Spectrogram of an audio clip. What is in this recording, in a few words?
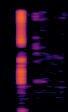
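"lapidary", British English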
